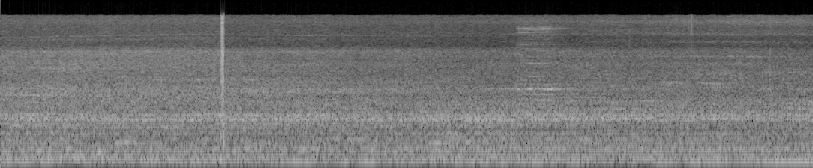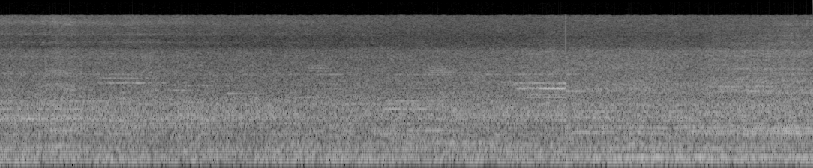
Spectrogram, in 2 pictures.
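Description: Steady low rumbling background noise with an even hum, and a single sharp click about a second and a half in.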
